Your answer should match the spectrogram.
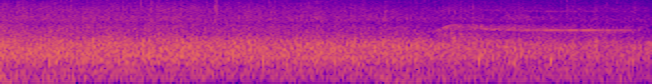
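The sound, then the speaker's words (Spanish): A church audience claps steadily and densely for the Lord, a full, sustained wash of applause from many hands, with a faint high tone appearing near the end. “Dele un aplauso al Señor.”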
